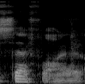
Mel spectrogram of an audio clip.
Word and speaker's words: Sephir: Also, in terms of his name, I personally {quote} {unquote} Um his name, I think it is Sefari. I've been It seems that's how it's pronounced.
